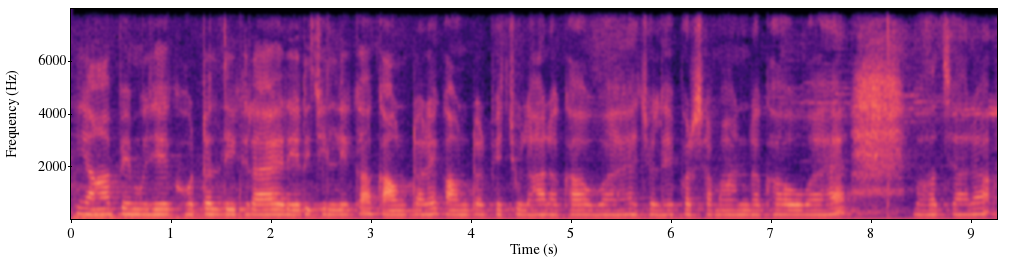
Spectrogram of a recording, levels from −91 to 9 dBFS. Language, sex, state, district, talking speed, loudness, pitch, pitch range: Hindi, female, Bihar, West Champaran, 175 wpm, -19 LUFS, 195 Hz, 190-200 Hz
